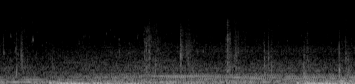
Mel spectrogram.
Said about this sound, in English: I can hear water flowing, so there must be like a plumbing system built into this.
